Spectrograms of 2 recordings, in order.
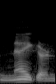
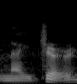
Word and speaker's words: Niger: There was a young lady of Niger, and I'm going to pronounce it as Niger, not Niger.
